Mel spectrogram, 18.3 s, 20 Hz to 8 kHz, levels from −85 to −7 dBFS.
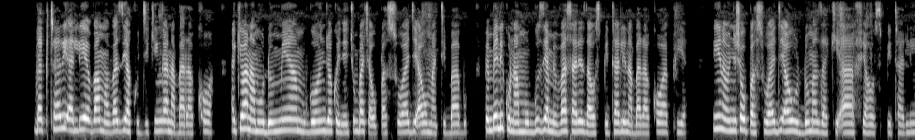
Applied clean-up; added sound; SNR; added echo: none; none; none; none.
